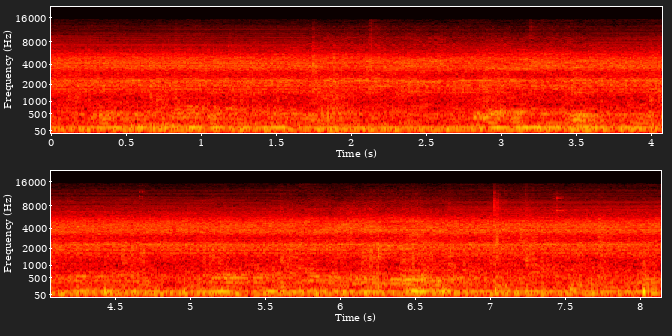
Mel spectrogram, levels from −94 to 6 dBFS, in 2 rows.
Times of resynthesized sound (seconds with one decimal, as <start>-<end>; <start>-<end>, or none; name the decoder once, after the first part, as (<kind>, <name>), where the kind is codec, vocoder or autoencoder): 1.7-3.6 (codec, SNAC); 5.7-6.7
